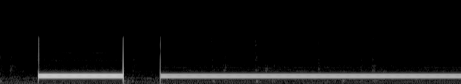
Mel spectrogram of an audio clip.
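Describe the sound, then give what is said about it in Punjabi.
Telephone tone after a call cuts off on a new phone system: a steady mid-pitched electronic tone sounds for under a second, stops briefly, then resumes and holds unbroken to the end, with no talking. “Line, ਮਾਫੀ ਚਾਹੁੰਦਾ ਮੈਂ, ਕੱਟੀ ਗਈ ਜੀ। ਸਾਡੇ system phone ਦਾ ਨਵਾਂ ਹੈ ਜੀ ਅਤੇ ਇਸ ਕਰਕੇ ਸਮੱਸਿਆ”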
